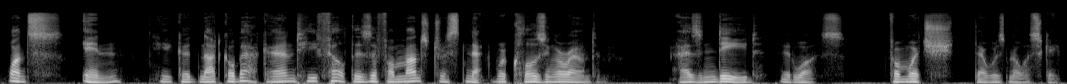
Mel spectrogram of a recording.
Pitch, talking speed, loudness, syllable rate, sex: 115 Hz, 165 wpm, -21 LUFS, 4.0 syllables/s, male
